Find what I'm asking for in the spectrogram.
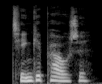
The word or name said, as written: tænkepause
